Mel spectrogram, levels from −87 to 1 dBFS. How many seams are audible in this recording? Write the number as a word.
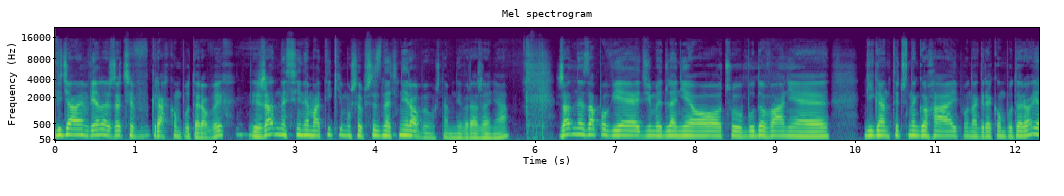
zero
